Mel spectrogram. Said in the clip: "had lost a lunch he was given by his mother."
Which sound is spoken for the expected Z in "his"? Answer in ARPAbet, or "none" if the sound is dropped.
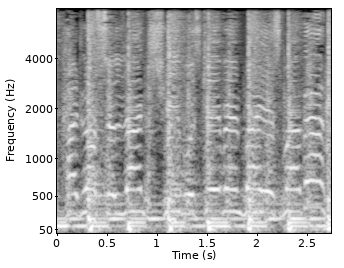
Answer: Z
